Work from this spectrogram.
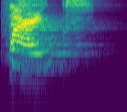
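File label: Death Corrupted Sprouts, en; Dialog; Battle Barks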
